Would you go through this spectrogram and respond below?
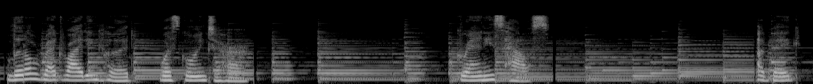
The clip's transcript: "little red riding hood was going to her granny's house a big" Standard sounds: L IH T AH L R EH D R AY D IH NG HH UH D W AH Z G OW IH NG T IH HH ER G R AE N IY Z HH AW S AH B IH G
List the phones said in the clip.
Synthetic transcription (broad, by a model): L IH T L R EH D R AY D IH NG HH UH D W AH Z G OW IH NG T IH ER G R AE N IY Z HH AW S AH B IH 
